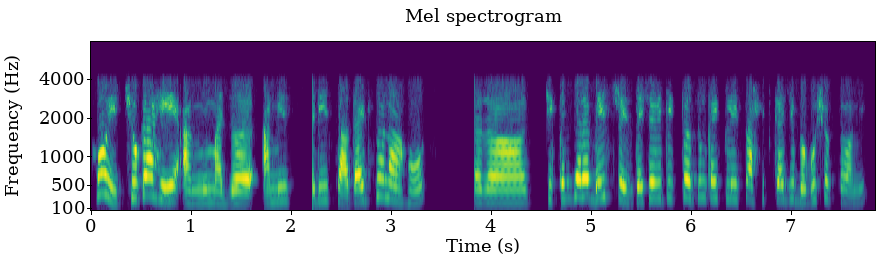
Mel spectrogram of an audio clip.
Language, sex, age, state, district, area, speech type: Marathi, female, 30-45, Maharashtra, Wardha, urban, conversation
